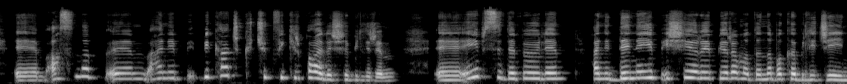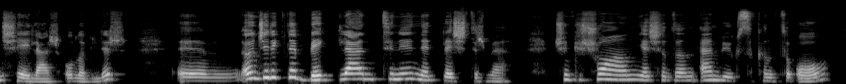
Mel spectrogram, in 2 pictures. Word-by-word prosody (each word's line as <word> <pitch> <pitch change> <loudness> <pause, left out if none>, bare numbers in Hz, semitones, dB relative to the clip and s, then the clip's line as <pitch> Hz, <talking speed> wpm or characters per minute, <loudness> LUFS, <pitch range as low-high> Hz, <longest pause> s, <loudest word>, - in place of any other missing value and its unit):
Emm, 190 +1 -1
aslında, 320 - -1
emm, 260 0 0
hani, 280 +1 -5
bi 370 -4 -14
birkaç 395 +4 0
küçük 325 -2 -4
fikir 310 -2 -4
paylaşabilirim. 205 - +1 0.4
Eee, 205 +1 +2
hepsi 350 -4 +2
de 265 0 +2
böyle, 270 -1 +3 0.2
hani, 260 -3 0
deneyip 295 +1 +4
işe 275 +4 +3
yarayıp 290 -2 +2
yaramadığına 255 -3 +1
bakabileceğin 215 -4 +3
şeyler 135 -9 -2
olabilir. 150 - -6 0.5
Emm, 160 -1 -3
öncelikle 315 -1 +3
beklentini 245 +3 +2
netleştirme. 155 -8 -3 0.4
Çünkü 220 -2 -6
şu 240 +4 -1
an 220 -2 0
yaşadığın 190 -2 -4
en 200 0 -1
büyük 170 -2 -6
sıkıntı 160 -2 -5
o. 155 - -3
235 Hz, 115 wpm, -21 LUFS, 190-275 Hz, 0.5 s, deneyip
